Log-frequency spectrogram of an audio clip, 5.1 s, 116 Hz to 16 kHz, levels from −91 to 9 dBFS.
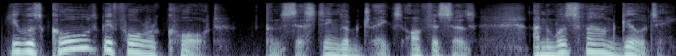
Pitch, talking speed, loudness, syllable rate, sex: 135 Hz, 165 wpm, -20 LUFS, 5.5 syllables/s, male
